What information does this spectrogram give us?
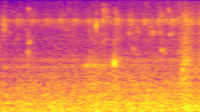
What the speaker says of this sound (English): So what we're going to do is add more liquid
